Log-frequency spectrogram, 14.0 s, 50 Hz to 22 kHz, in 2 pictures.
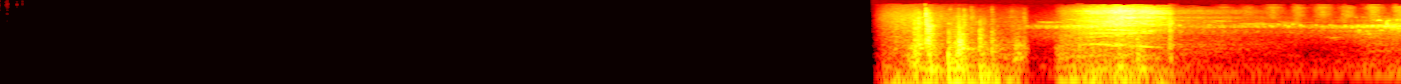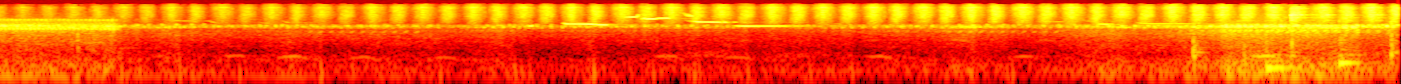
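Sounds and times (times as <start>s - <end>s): bird chirps: 5.2s - 14.0s
insects trilling: 5.2s - 14.0s.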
